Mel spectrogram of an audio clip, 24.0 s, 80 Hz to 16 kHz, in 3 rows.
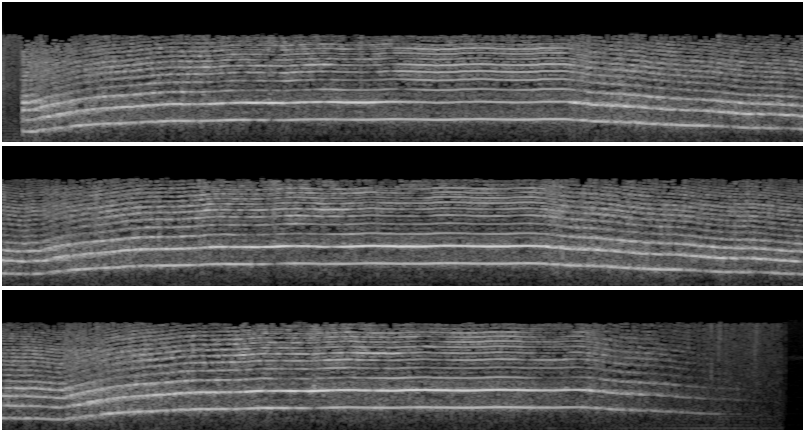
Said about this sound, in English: The take cover signal is a wailing tone or a series of short blasts of 3 minutes duration.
